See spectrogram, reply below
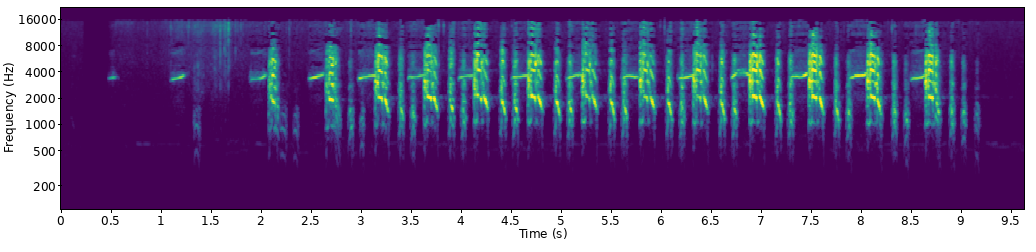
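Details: Francolin starting with a few isolated high whistles, then breaking into a long, rhythmic run of loud, harsh, clucking phrases. Each phrase begins on a thin whistled note and drops lower, repeated steadily for about seven seconds.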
